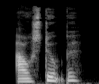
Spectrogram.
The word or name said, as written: afstumpet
